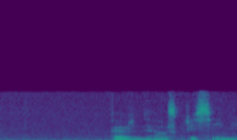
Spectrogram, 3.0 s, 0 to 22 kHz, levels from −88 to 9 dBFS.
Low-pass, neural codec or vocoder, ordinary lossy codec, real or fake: none; codec, 16 kHz, 8 kbps, FunCodec, trained on Chinese and English, 25 frames a second; none; fake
